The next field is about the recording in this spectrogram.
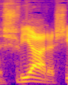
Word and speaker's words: Biadasz: But in free agency, there was, how do you say Tyler Biadiaz? How do you say it? – Biadasz, yeah.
